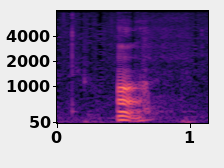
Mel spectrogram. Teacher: english speakers or maybe a bit french is because it's nasalized it's pronounced with some of the airflow directed out of the nose rather than the mouth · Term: nasalised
